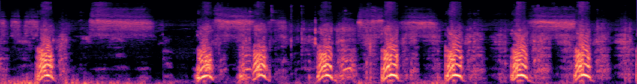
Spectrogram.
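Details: Black dog with white markings on chest and paws, outdoors, barking angrily: sharp barks in a steady series roughly every half second after a brief pause, with a faint high whine in the background.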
